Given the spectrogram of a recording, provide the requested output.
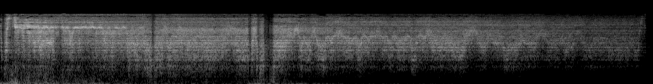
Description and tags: Bowed Styrofoam 5
Polystyrene foam bowed with a well-rosined violin bow. Recorded in mono with a Neumann KM 184 small-diaphragm cardioid microphone from 5-10 inches away from the point of contact between the bow and the styrofoam.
